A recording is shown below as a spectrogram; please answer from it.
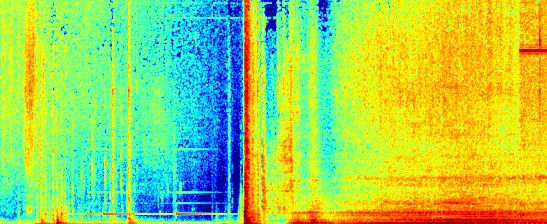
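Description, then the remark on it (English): Inside a car driving to work in light morning traffic: a brief motorized whine and a solid thunk, then a steady engine rumble builds and holds as the car drives along, with no other vehicles standing out. “Traffic's light this morning. I should be there in no time.”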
